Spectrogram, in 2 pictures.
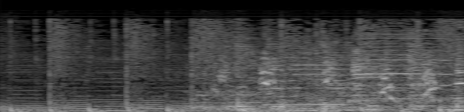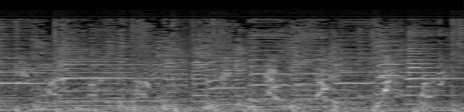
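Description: Several dogs playing tag bark and yip excitedly in overlapping bursts, with a few whimpers mixed in. The loud, busy chorus continues without pause for the full seven seconds.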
